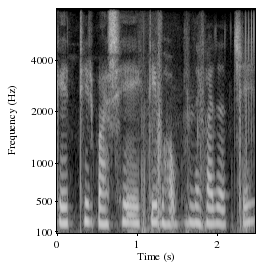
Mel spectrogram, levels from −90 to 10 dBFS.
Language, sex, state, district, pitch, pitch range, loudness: Bengali, female, West Bengal, Alipurduar, 215 Hz, 205-225 Hz, -17 LUFS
